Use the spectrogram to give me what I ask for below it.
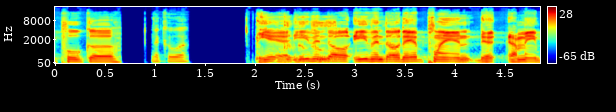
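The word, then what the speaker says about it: Nacua: Nakua.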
